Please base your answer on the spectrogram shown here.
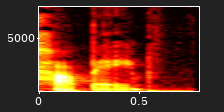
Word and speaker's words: Rapé: There's an accent over the E, and it's pronounced RapÉ, but I still hate how it's spelled.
